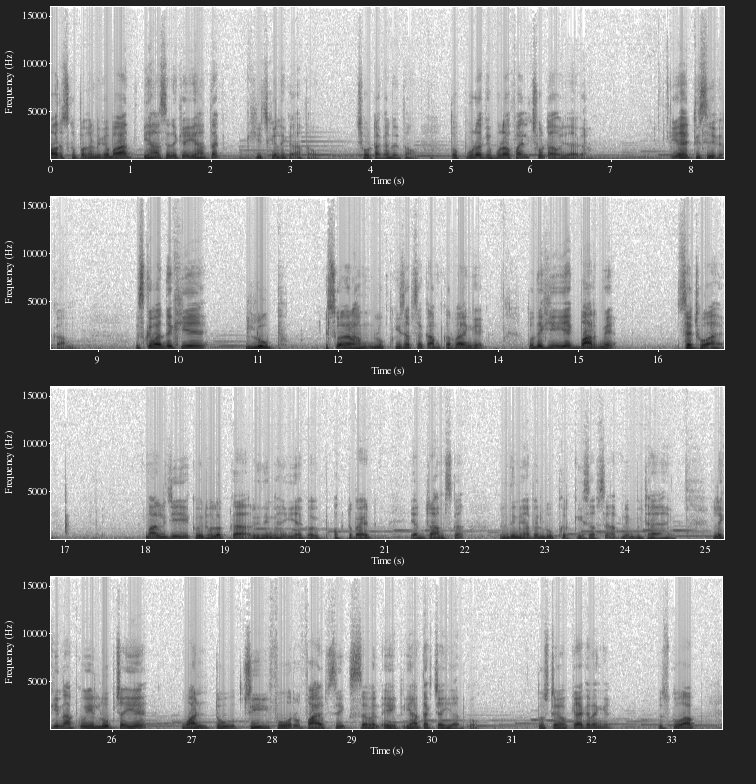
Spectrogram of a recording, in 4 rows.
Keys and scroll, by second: 11.9 F4.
